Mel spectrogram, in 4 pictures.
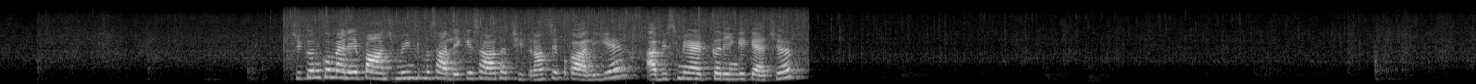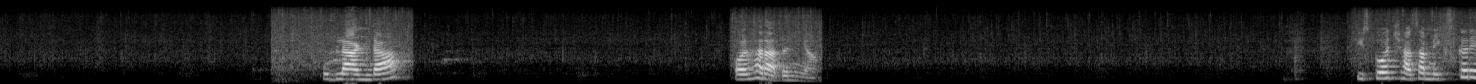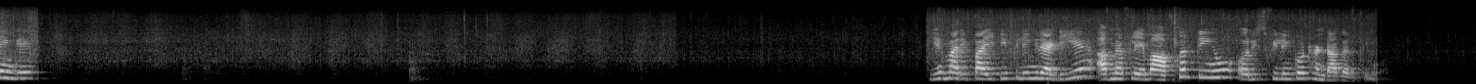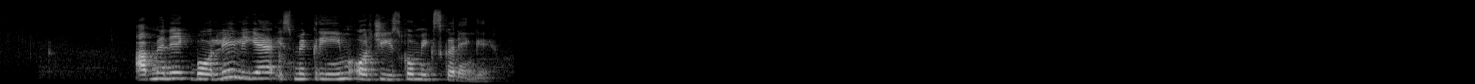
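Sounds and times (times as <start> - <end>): chicken and onion sizzling: 0.0 - 48.8
spatula scraping pan: 27.5 - 36.6.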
